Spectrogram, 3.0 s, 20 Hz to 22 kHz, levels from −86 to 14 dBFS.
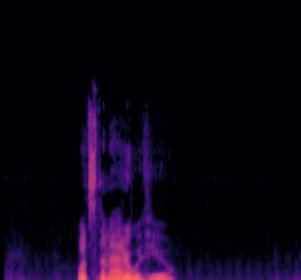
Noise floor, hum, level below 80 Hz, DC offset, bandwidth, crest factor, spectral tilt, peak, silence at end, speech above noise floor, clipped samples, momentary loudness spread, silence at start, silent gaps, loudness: -70 dBFS; 60 Hz at -50 dBFS; -60 dBFS; under 0.1%; 14 kHz; 18 dB; -6.5 dB/octave; -10 dBFS; 1.3 s; 46 dB; under 0.1%; 11 LU; 0.75 s; none; -26 LUFS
